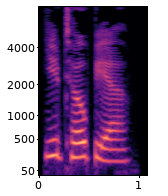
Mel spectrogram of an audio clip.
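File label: "Utopia", British English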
